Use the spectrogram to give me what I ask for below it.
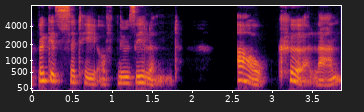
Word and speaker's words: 奥克兰: 中国的人口比新西兰多了。Now, the biggest city of New Zealand, 奥克兰. This is how Chinese people call Auckland, 奥克兰. So Auckland is pretty much pronunciation of Auckland, 奥克兰.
